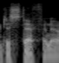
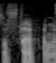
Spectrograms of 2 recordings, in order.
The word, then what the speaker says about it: DiStefano: and then put in my last name, DiStefano, and you'll find it. DiStefano. Yes. DiStefano. See, if you keep mispronouncing it, then they're going to mispronounce it as well.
